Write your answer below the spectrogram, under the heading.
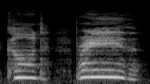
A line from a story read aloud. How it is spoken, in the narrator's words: Thor pounces on Tony and keeps him on the ground with the weight of his body, ignoring him wheezing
